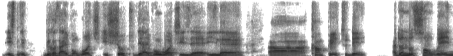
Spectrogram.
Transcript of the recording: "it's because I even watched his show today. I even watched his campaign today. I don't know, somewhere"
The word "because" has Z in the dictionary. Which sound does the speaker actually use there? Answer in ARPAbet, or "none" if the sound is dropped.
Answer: S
